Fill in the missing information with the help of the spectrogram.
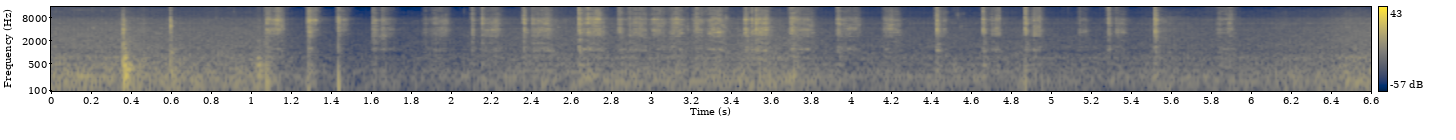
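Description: A spatula stirring sticky rice in a pot, scraping and clinking against the pot's sides and bottom in a rapid run of strokes from about a second in until shortly before the end.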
